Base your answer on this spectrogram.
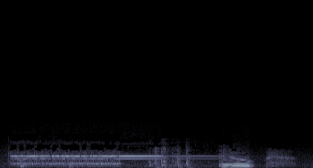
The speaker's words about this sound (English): aren't you going to answer the phone?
